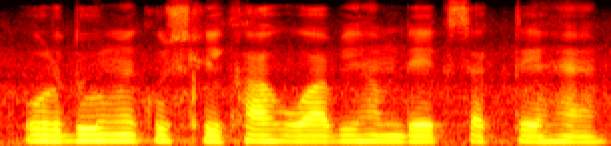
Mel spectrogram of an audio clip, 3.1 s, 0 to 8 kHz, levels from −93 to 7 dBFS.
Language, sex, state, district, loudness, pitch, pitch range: Hindi, male, Karnataka, Bangalore, -14 LUFS, 115 Hz, 110-125 Hz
